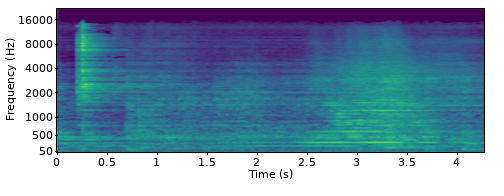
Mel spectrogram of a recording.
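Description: A tam-tam in an experimental improvisation with acoustic feedback: a sharp hit about a quarter second in, its shimmer dying away, then a shimmering wash that swells and fades in the second half over steady low tones.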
